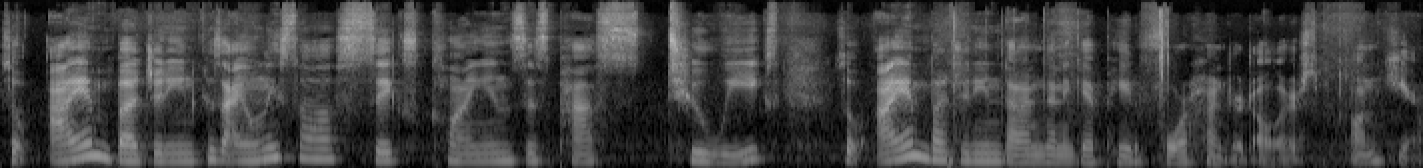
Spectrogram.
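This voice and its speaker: At a moderate pace, the speaker uses a normal speaking voice with ordinary pitch variation and hardly any pauses. The recording is very clean, with a silent background. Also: woman, medium pitch for a woman. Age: 30s. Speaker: therapist and budgeting vlogger. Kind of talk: tutorial. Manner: casual, with fillers and restarts.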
